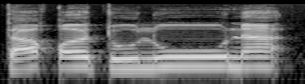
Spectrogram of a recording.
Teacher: তাকতুলুনা, কফ কলকলা এবং ভারী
